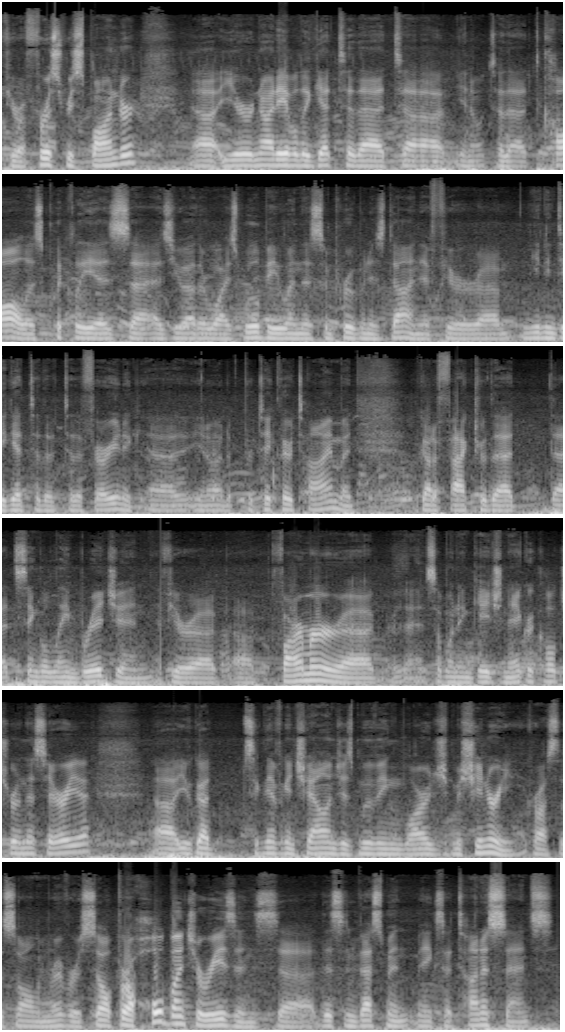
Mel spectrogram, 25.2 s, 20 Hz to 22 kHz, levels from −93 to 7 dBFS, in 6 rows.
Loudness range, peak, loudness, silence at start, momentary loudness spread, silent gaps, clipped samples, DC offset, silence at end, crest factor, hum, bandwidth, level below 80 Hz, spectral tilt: 5 LU; 0 dBFS; -15 LUFS; 0 s; 9 LU; none; 0.1%; 1%; 0 s; 14 dB; none; 18.5 kHz; -22 dBFS; -5 dB/octave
